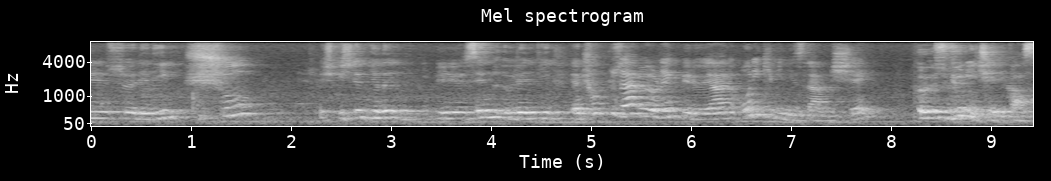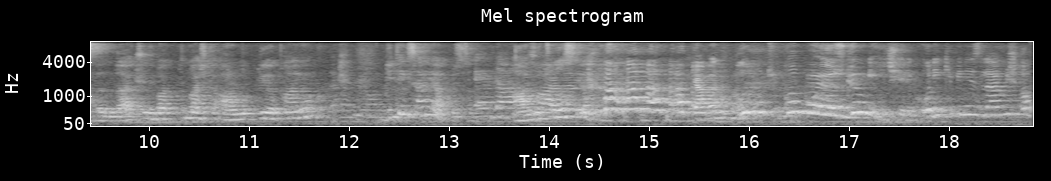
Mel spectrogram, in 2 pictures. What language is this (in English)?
Turkish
